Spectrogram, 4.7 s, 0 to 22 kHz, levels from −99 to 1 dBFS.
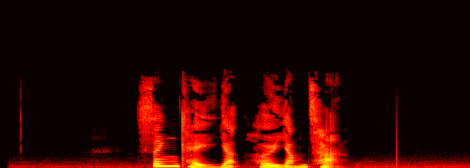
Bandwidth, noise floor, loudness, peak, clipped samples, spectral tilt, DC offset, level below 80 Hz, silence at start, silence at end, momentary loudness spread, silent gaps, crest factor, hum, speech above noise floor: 12 kHz; -70 dBFS; -30 LUFS; -12 dBFS; under 0.1%; -6 dB/octave; under 0.1%; -80 dBFS; 1.4 s; 1.3 s; 7 LU; none; 22 dB; none; 41 dB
